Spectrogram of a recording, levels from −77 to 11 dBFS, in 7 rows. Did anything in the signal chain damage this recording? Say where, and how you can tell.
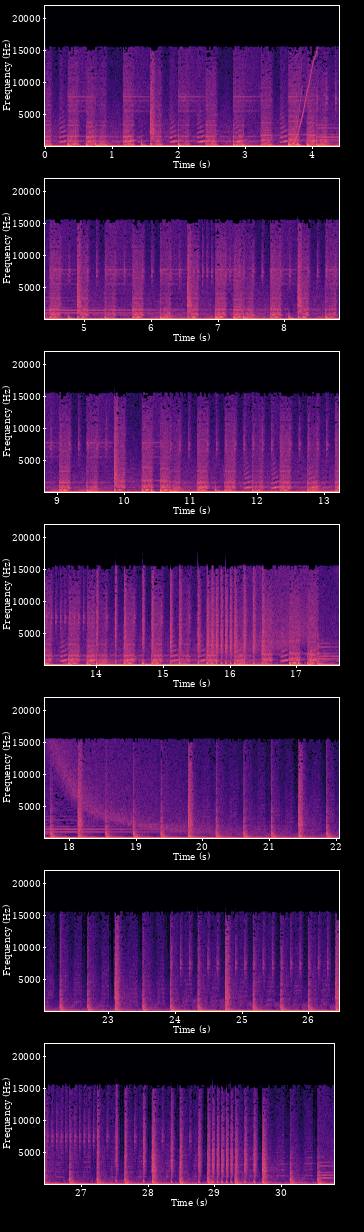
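Yes. A single data bit appears stuck, the likely result of a broken data line or a failing converter stage. Throughout the audio, roughly half of all sample values land off by one fixed step of about -35 dBFS, set by the waveform's own shape. That gives a harsh, buzzy distortion over everything, and because the stuck bit also flips with the sign of small values, quiet gaps fill with a gritty noise floor instead of falling silent.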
